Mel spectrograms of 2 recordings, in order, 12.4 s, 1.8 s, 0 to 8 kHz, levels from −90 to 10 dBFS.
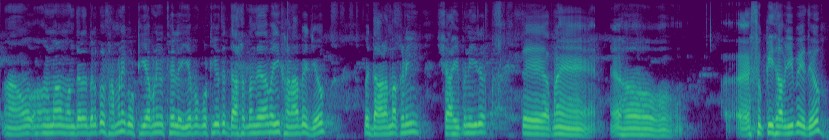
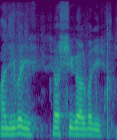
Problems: constant background noise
